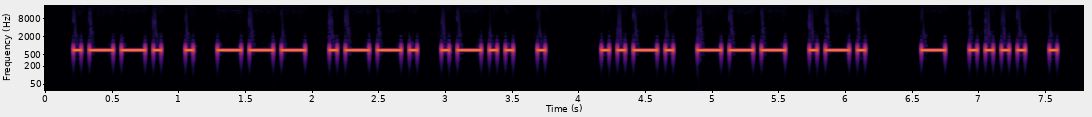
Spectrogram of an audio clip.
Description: Morse code, heard as a keyed tone, about 20 wpm, 700 Hz. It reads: PEOPLE FOR THE
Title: Sentences with 8-Word Phrases - 20wpm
